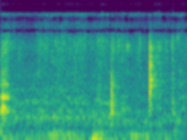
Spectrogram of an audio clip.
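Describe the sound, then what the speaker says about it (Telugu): Dry fruits and two cardamom pods roasting in a pan for Eid sheer khurma give a low, steady sizzle, with two sharp clinks of a stirring spoon against the pan. "డ్రై ఫ్రూట్స్ రోస్ట్ చేసుకుందామండి అలాగే యాలకులు కూడా రెండు వేసినానండి"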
